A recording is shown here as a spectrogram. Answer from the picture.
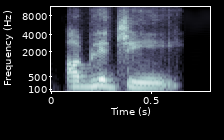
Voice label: "obligee", Indian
